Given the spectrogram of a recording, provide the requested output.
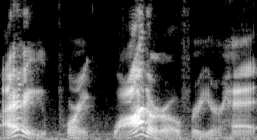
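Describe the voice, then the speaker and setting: A woman puts on a character voice. She speaks at a moderate pace. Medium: read story.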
